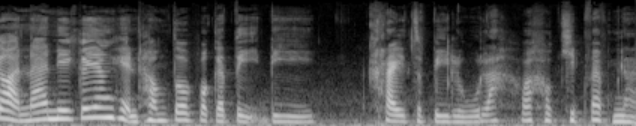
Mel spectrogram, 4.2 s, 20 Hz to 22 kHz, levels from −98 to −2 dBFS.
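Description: No technical faults are audible.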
